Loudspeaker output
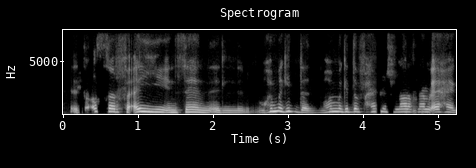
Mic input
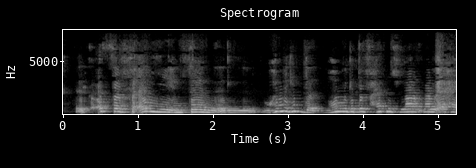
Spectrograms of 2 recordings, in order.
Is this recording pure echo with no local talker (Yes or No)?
Yes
